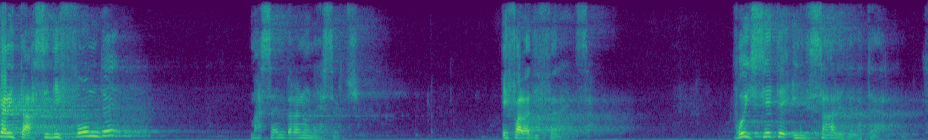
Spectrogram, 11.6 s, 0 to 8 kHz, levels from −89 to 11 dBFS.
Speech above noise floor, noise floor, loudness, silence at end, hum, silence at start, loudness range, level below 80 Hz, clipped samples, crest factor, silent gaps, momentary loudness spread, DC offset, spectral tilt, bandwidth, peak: 35 dB; -52 dBFS; -17 LUFS; 0.4 s; none; 0 s; 9 LU; -48 dBFS; under 0.1%; 20 dB; none; 21 LU; under 0.1%; -4.5 dB/octave; 8 kHz; 0 dBFS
